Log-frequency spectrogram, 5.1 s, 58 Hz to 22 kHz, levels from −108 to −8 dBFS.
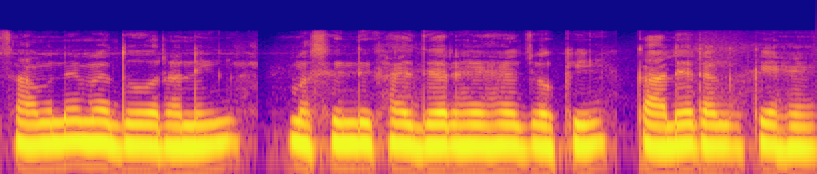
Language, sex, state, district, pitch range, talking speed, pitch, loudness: Hindi, male, Jharkhand, Deoghar, 155-165 Hz, 175 wpm, 160 Hz, -13 LUFS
